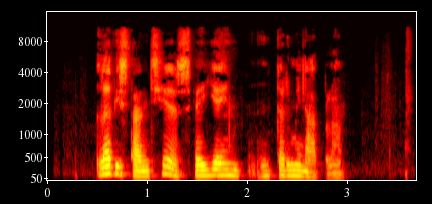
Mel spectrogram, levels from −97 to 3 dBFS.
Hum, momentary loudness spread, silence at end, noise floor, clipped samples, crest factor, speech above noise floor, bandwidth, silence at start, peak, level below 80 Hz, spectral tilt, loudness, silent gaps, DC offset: none; 16 LU; 0.05 s; -69 dBFS; under 0.1%; 20 dB; 43 dB; 11.5 kHz; 0.5 s; -8 dBFS; -60 dBFS; -5.5 dB/octave; -26 LUFS; none; under 0.1%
